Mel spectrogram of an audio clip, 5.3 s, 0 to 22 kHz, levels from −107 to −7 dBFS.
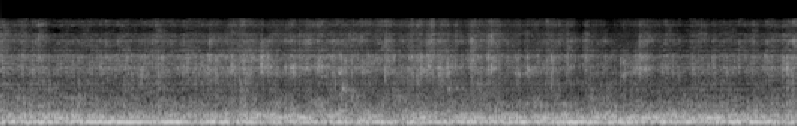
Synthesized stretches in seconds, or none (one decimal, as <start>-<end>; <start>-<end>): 1.3-4.4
